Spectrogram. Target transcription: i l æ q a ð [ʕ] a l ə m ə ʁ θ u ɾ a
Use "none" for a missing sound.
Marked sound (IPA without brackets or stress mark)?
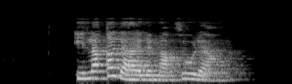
ʕ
